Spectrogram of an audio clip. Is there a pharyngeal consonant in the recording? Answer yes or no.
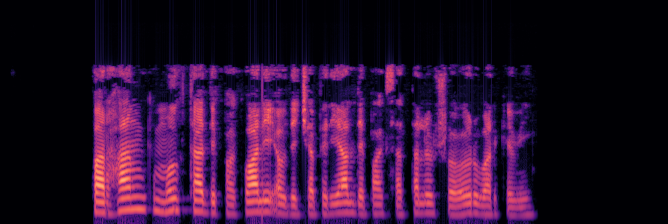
yes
